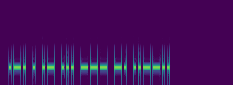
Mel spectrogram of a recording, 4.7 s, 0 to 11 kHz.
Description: Morse code, heard as a keyed tone, about 25 wpm, 700 Hz. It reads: REASON?
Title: Sentences from Top 700 Words 25wpm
